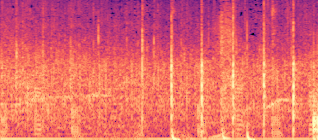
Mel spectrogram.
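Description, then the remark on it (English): An audience applauding, a steady wash of clapping with several sharper, louder individual claps standing out toward the end, over a low constant hum and faint murmuring voices. “The claps are constant.”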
